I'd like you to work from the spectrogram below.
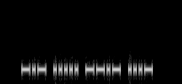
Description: Morse code, heard as a keyed tone, about 46 wpm, 690 Hz. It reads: K5QV
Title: USA Call Signs - 4 Characters - 2x Character Spacing - 45wpm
